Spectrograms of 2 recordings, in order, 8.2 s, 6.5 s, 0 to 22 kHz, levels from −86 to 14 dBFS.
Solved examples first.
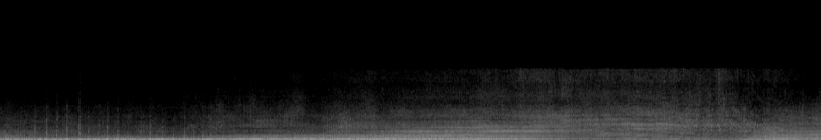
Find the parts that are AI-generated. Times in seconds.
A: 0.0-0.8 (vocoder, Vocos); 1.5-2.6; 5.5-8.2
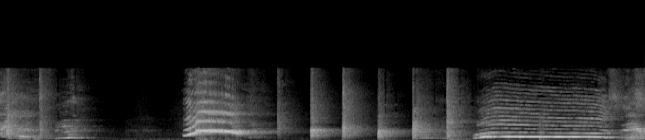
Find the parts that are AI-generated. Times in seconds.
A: 0.0-3.3 (vocoder, BigVGAN v2)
